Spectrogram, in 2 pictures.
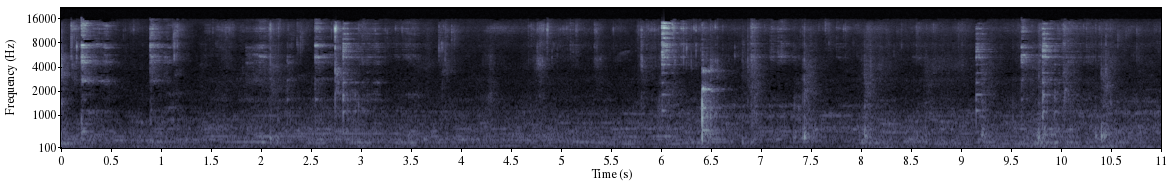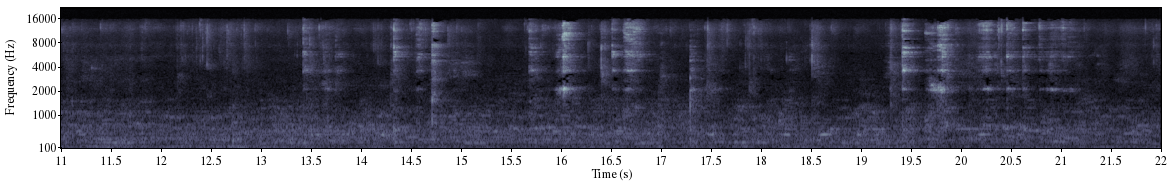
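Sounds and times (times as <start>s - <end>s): forks clinking on plates: 0.0s - 4.0s, 5.7s - 7.5s, 9.1s - 10.7s, 13.4s - 21.4s.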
